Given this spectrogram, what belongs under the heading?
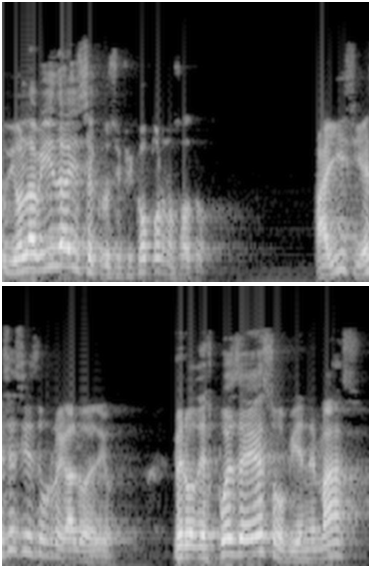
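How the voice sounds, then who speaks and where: A man preaching a sermon in a church hall, in a conversational style full of restarts and repeated words. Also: high voice.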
